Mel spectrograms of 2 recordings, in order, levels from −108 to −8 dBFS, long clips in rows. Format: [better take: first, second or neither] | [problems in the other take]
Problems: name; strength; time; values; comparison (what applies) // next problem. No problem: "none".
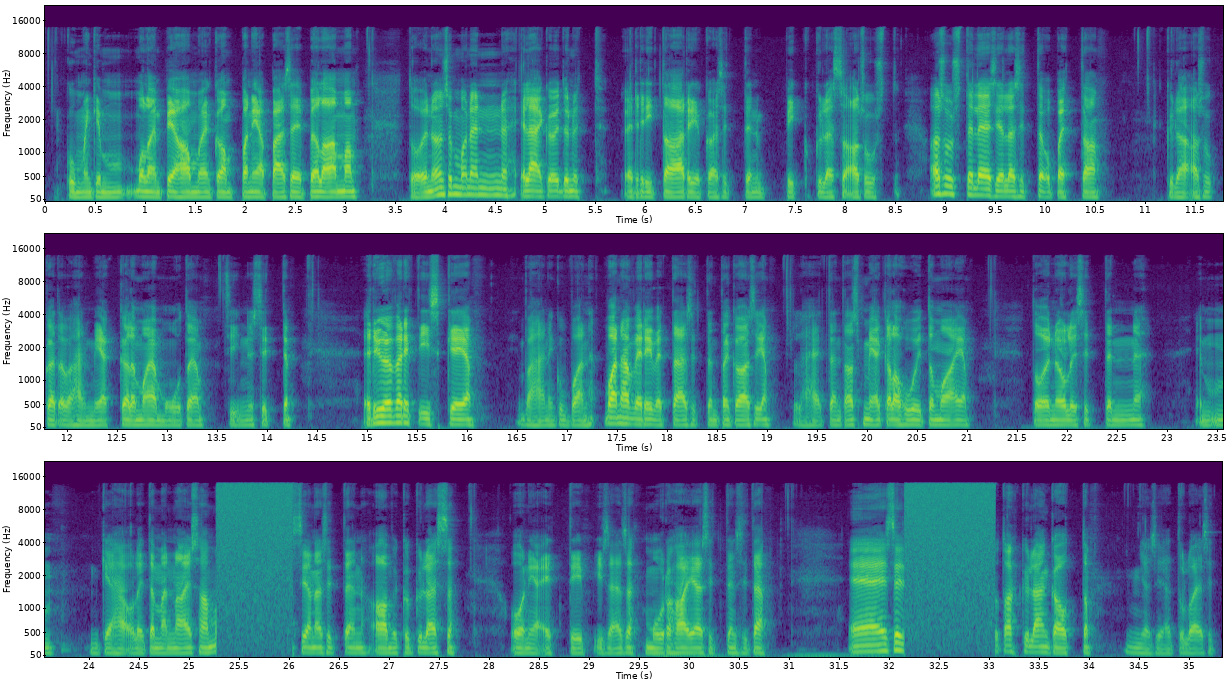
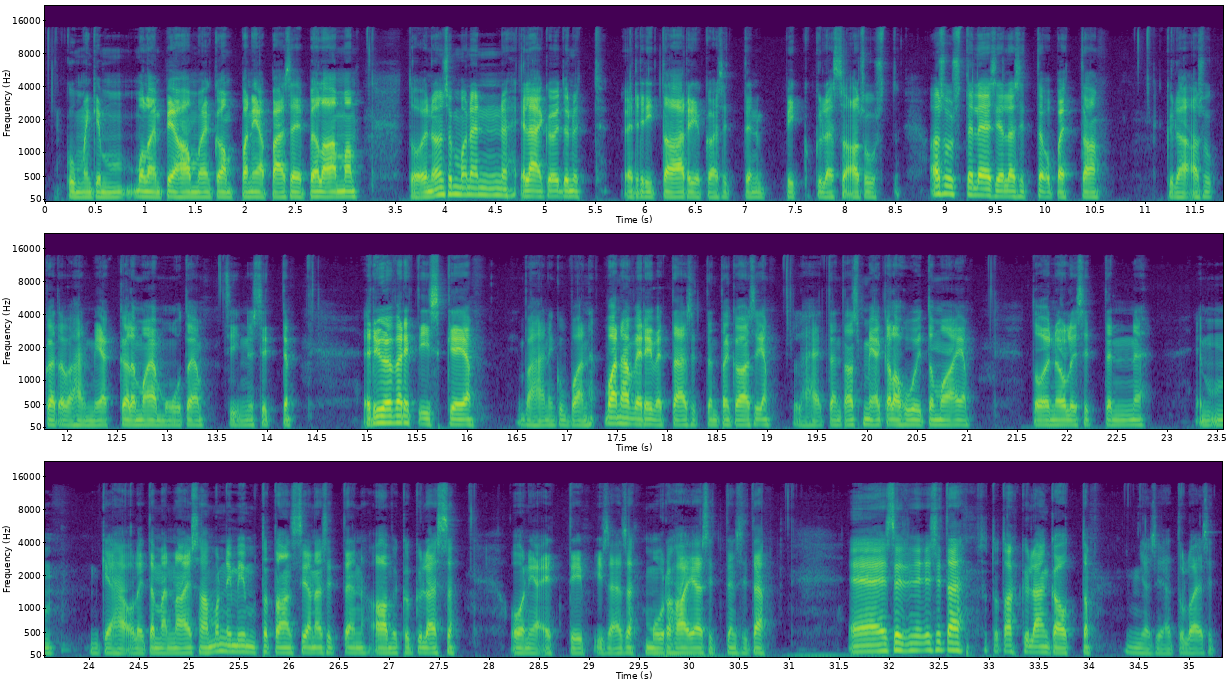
second | audio cutting out; filled with static; at 25 s for 1 s and at 32 s for 1 s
